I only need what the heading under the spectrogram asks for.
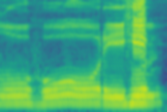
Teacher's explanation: rnya tebal karena dia ro tafhim ro yang dibaca dengan tebal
